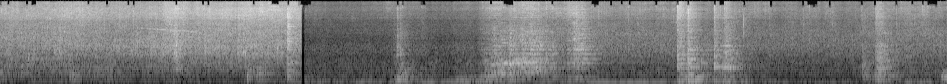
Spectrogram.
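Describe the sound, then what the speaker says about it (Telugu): Marinated chicken tipped into a pan of hot oil with cloves, cardamom, cinnamon and bay leaf, sizzling loudly, then settling into steady frying broken by several scraping stirs of a spoon against the pan. "ఇప్పుడు ఈ మ్యారినేట్ చేసుకున్న చికెన్ ఇందులో వేసుకుంటున్నాను."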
